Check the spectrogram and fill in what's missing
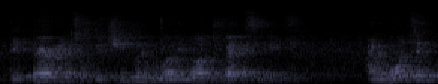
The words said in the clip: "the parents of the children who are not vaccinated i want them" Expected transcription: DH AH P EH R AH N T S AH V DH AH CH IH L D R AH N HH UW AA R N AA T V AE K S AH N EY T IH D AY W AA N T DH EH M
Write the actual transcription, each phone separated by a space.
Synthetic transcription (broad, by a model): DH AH P EH R AH N T S AH V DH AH CH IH L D R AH N HH UW AA R N AA T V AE K S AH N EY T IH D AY W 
